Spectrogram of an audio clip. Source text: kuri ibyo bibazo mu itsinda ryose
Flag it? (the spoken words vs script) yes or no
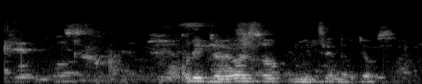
no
